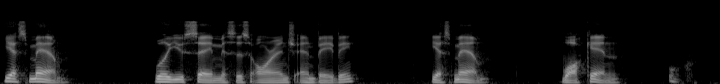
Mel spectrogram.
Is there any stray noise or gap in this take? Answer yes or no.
yes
